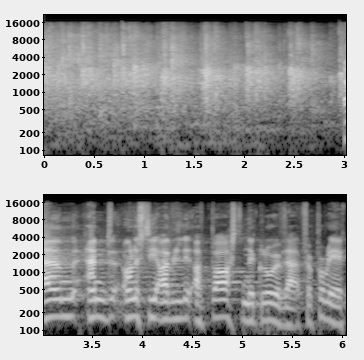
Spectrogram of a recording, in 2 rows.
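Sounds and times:
round of applause from a small crowd: 0.0 - 3.6
speech: 3.0 - 6.0.

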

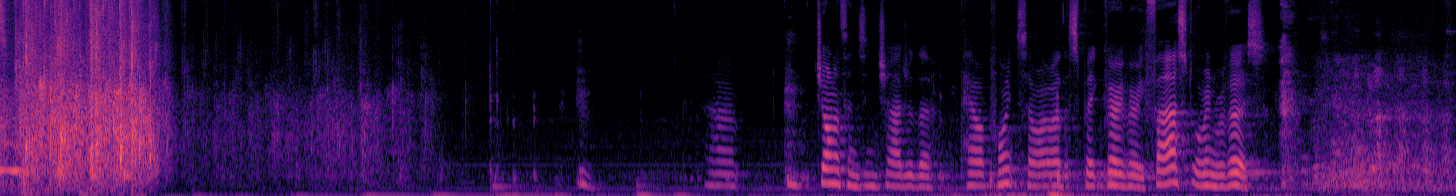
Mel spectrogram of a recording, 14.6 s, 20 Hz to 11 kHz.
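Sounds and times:
audience clapping: 0.0 - 4.8
speech: 8.2 - 13.0
laughter: 12.8 - 14.5.

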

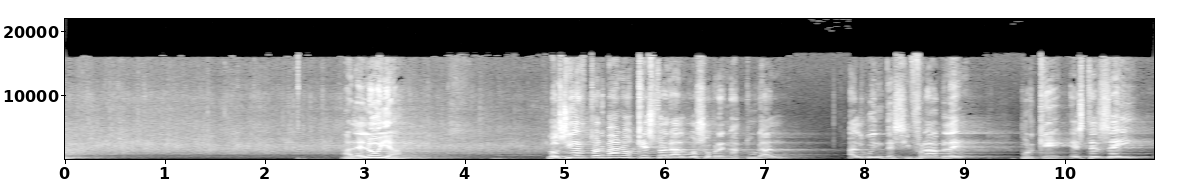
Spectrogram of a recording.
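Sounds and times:
audience applauding: 0.0 - 5.6
speech: 2.8 - 3.5, 4.8 - 10.8.

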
